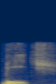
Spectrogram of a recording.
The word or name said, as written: beech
